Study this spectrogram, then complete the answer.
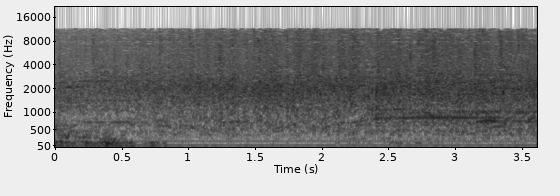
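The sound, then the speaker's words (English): A large, near-capacity stadium crowd at a night game between Jacksonville and the Jets cheers and applauds in a steady, dense roar that stays loud and even throughout, with no clear voices standing out from the mass of noise. “Both sides, good crowd on hand here tonight. A near-capacity crowd.”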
